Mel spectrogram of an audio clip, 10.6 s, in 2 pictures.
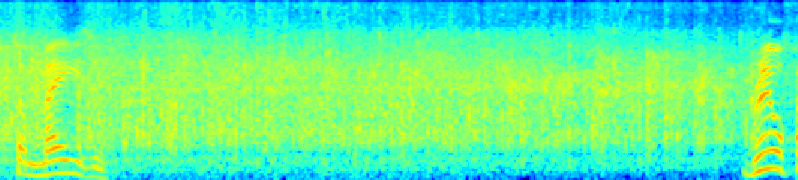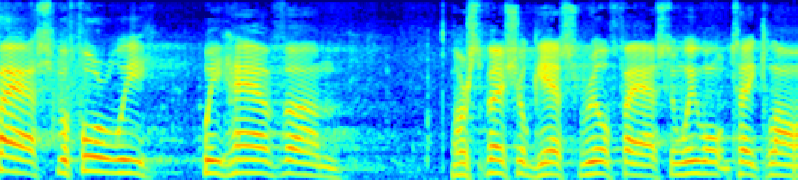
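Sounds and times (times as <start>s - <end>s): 
audience clapping: 0.0s - 5.2s
speech: 0.1s - 0.9s, 5.0s - 7.7s, 8.4s - 10.6s.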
